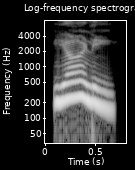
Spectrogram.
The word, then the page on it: ಯಾಳ: kannada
